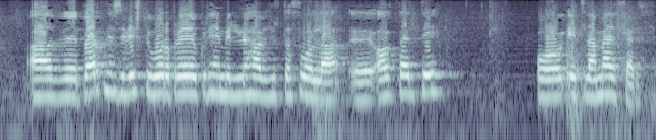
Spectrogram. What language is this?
Icelandic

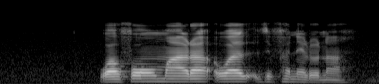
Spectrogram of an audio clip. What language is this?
Venda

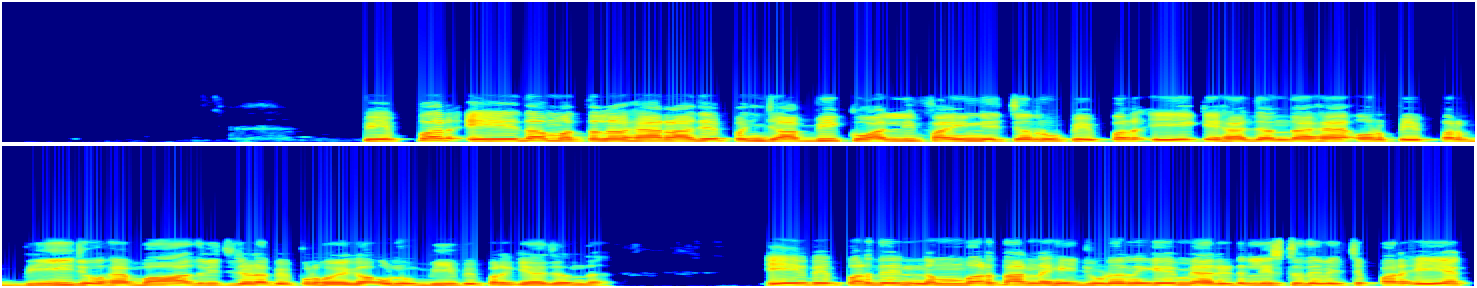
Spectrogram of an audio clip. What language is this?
Punjabi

